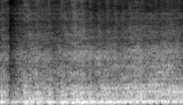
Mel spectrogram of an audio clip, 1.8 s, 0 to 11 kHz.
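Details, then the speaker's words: Long-abandoned 1997 Ford Mustang GT first start after the fuel pump primed: light throttle brings an uneven, lumpy note that dips and surges; the engine stumbles but keeps running; rough running engine. "Nah, begitu. Kedengarannya seperti ngadat, tapi mesinnya nyala."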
